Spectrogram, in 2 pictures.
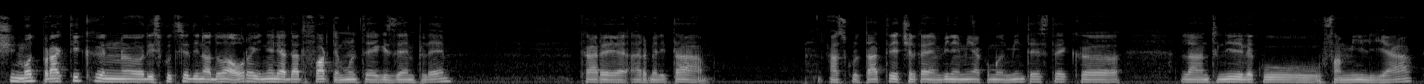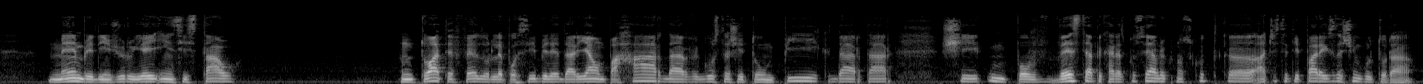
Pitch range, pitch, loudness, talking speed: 110-130 Hz, 120 Hz, -27 LUFS, 150 wpm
